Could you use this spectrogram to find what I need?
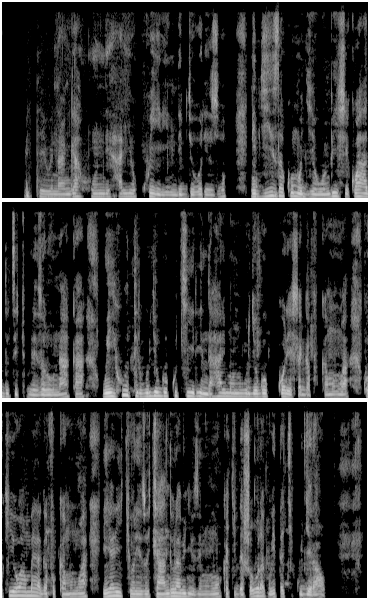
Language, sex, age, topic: Kinyarwanda, male, 18-24, government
